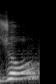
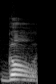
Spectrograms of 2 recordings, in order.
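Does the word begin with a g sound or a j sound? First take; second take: j sound; g sound. First: The word begins with a j sound. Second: The word begins with a hard g sound. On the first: The speaker calls it wrong. "জি যদি অক্ষর দিয়ে উচ্চারণ হতো তাহলে জিও" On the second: The speaker calls it right. "জি এর sound কি গ, এই জন্য কিন্তু গ ও গো"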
